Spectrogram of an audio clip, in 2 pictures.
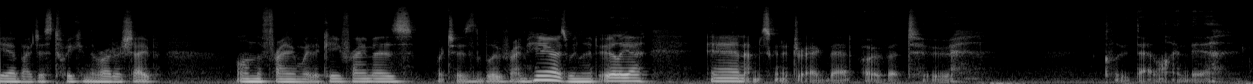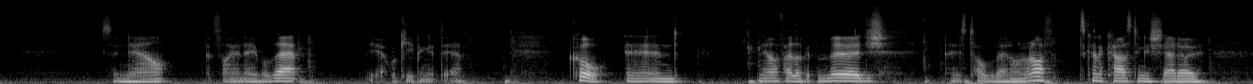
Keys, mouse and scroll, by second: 0.1 click, 0.2 click, 1.7 click, 3.6 click, 5.5 middle click, 6.3 click, 6.3 middle click, 6.7 click, 6.8 middle click, 8.7 click, 11.1 click, 12.7 click, 13.2 click, 13.7 middle click, 14.7 click, 15.5 d, 17.1-17.5 typing, 18.4 middle click, 18.9 middle click, 19.7 click, 20.2-22.9 typing, 20.7 scroll, 21.6 click, 24.1 d, 24.4 d.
